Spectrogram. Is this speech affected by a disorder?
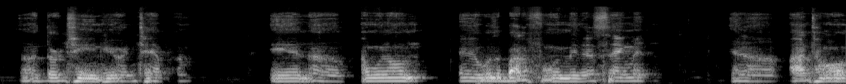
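Yes: ALS; hoarse voice.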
